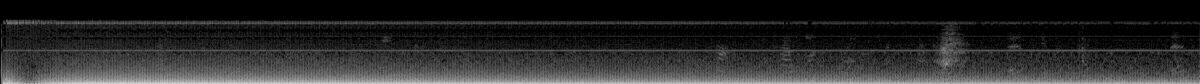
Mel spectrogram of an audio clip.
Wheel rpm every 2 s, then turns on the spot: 0, 0, 0, 0, 0, 0.
none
